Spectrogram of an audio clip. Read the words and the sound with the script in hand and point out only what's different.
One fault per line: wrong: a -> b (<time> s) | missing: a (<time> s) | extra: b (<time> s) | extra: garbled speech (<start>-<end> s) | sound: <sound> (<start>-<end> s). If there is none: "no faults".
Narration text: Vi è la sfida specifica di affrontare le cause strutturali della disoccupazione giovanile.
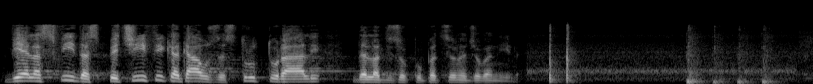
missing: di affrontare le (1.8 s)
sound: thud (5.5-5.8 s)
sound: thud (6.8-7.9 s)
